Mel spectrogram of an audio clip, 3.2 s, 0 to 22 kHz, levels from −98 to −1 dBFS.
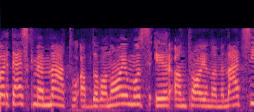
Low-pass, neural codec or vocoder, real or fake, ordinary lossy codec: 19.8 kHz; vocoder, 44.1 kHz, 128 mel bands, Pupu-Vocoder; fake; AAC, 24 kbps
